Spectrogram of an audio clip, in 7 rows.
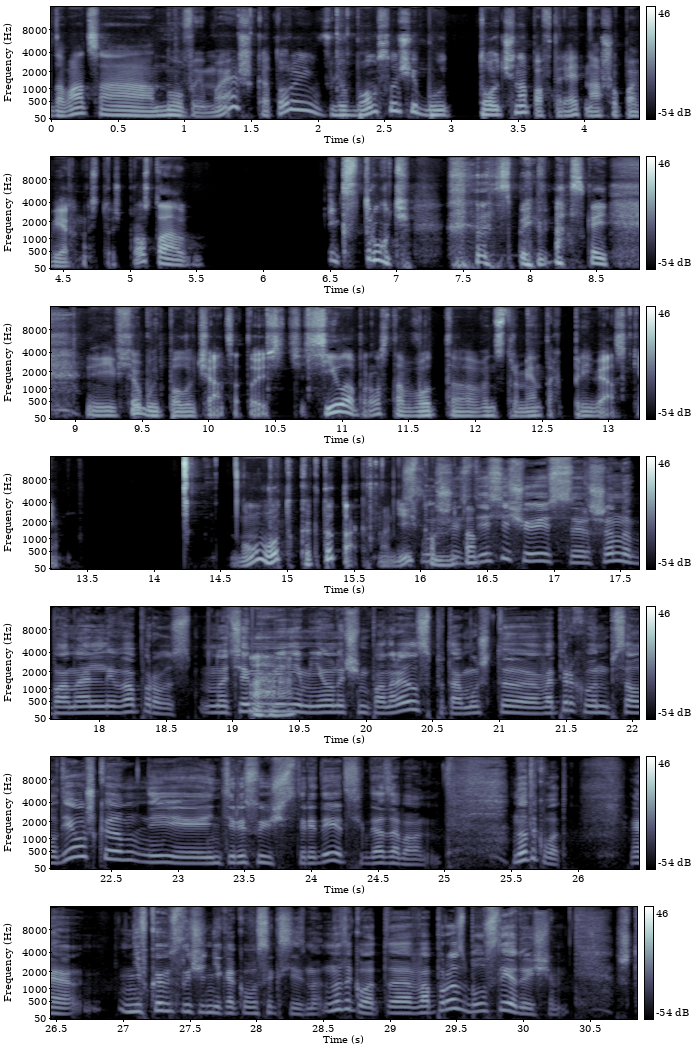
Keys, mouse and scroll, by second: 1.3-4.6 drag, 1.6 g, 10.4-12.5 drag, 12.3 Delete, 13.4-15.5 middle drag, 14.3-16.1 right drag, 14.8 Delete.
